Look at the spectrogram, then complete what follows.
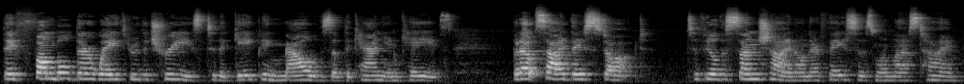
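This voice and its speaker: A woman narrating a scripted children's story in a measured, dramatic storytelling manner. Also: medium pitch, a bit bright. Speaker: author and narrator. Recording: roomy, distant from the mic.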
